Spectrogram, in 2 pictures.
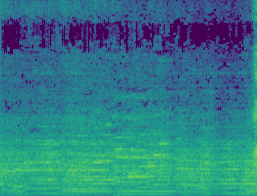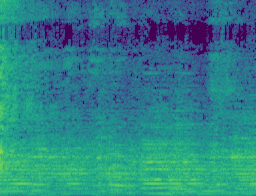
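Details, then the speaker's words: Vintage record player test with the stylus flipped to the wrong side: music thin, muddy, harsh and smeared throughout; distorted playback from the wrong stylus. "Come on now. That's not how it's supposed to. It's not supposed to sound like that. Come on now, people. Obviously, it's not work. It's not working right, people. Horrible. I turned the needle over to the wrong one, but I'm just testing people."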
